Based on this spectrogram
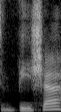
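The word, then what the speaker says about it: VEISHEA: And it's spelled, let's see, V E I S H E A. Oh, definitely. I haven't heard of that. The spelling is that threw me way off.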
